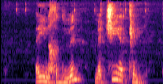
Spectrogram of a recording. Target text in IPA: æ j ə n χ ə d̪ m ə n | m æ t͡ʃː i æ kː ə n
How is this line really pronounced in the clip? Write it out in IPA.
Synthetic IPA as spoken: æ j ə n χ ə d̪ m ə n | m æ t͡ʃː i æ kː ə n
